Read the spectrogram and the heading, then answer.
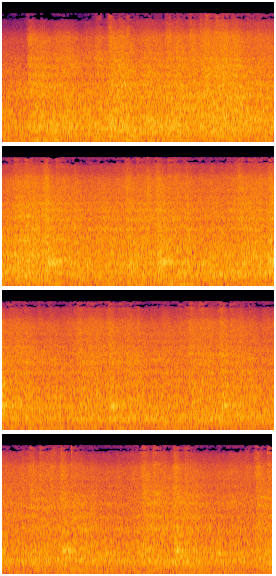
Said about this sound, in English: and here's a train.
